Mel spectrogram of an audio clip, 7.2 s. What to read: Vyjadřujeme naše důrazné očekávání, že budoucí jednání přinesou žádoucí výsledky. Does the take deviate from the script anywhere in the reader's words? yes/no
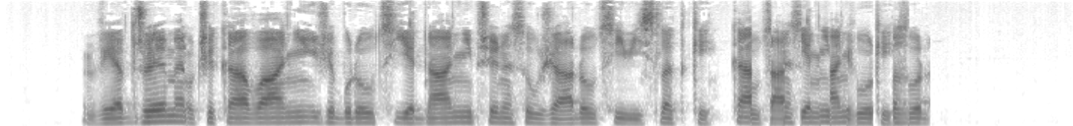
yes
